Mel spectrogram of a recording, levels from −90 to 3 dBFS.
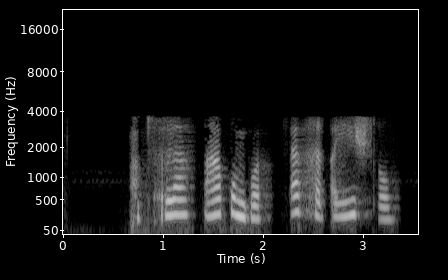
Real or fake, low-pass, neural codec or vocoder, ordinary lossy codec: fake; 3.6 kHz; codec, 16 kHz in and 24 kHz out, 0.6 kbps, FocalCodec, streaming, 2048 codes; AAC, 16 kbps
